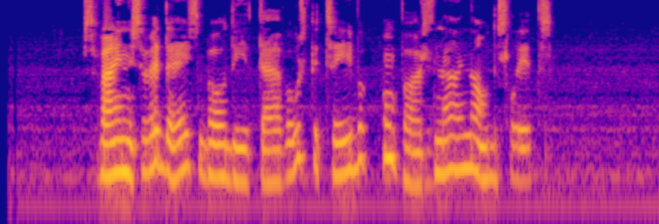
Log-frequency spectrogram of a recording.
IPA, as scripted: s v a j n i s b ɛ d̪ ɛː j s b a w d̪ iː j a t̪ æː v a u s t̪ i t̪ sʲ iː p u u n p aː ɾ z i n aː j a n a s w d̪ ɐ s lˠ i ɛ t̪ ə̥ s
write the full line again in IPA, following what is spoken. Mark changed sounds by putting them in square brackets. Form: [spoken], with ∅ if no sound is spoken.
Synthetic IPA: s v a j n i s [v] ɛ d̪ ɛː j s b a w d̪ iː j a t̪ æː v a u s t̪ i t̪ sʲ iː [b] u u n p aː ɾ z i n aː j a n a [∅] w d̪ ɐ s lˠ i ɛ t̪ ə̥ s

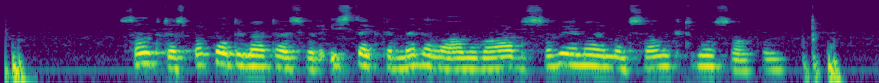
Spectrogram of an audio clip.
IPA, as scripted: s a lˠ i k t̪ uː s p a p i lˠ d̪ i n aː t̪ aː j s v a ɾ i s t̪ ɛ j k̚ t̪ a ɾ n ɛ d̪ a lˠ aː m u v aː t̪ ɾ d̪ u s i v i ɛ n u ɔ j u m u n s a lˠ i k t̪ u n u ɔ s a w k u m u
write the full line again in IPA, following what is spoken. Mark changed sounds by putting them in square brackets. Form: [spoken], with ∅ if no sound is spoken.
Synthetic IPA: s a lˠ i k t̪ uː s p a p i lˠ d̪ i n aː t̪ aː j s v a ɾ i s t̪ ɛ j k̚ t̪ a ɾ n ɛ d̪ a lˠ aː m u v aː [∅] ɾ d̪ u s [a] v i ɛ n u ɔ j u m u n s a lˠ i k t̪ u n u ɔ s a w k u m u

